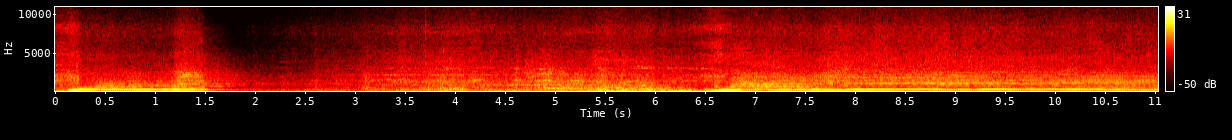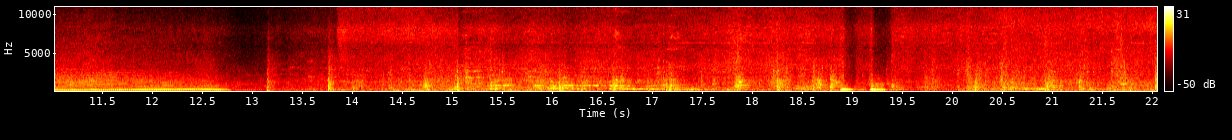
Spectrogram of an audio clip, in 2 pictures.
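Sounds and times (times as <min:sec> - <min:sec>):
steam whistle blast: 0:00.0 - 0:02.0, 0:06.5 - 0:12.9
steam hissing: 0:00.0 - 0:22.0
clanking running gear: 0:13.2 - 0:22.0.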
